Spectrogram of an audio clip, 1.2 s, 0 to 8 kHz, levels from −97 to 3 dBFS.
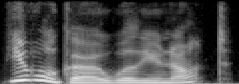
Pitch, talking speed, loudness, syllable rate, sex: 245 Hz, 300 wpm, -15 LUFS, 5.5 syllables/s, female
